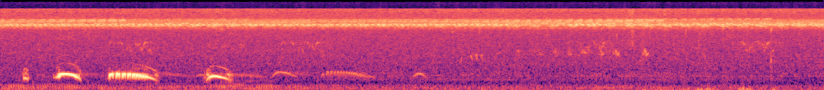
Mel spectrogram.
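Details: Spotted dove used as a decoy to lure wild doves in the forest, calling a three-note coo at the start, short arched notes with a longer rolling middle note, followed by fainter notes and quiet rustling.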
